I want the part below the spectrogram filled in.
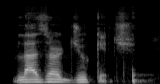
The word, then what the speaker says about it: Lazar Đukić: Lazar Dukić. – And, yes. And that D is pronounced like, I always pronounce it like a J, Dukić. – Yes. – Is that how you pronounce it? – Yes.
